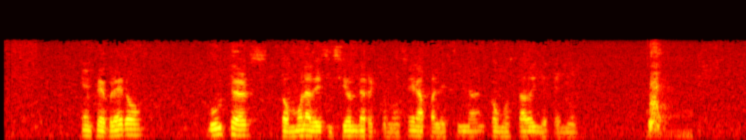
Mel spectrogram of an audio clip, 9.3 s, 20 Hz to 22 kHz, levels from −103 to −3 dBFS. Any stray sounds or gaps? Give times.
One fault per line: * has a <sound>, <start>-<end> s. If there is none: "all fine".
* has a bark, 8.1-8.7 s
